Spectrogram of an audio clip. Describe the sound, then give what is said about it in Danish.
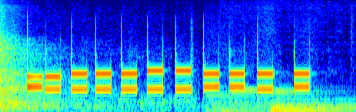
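A rapid run of about eleven crisp telephone keypad tones, evenly spaced beeps as a phone number is dialed to call a Christmas expert from Svaneborg, clear with a low hum rising underneath near the end. “Jeg ringer med det samme.”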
